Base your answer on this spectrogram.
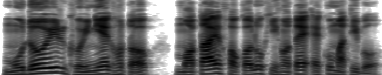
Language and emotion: Assamese, neutral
